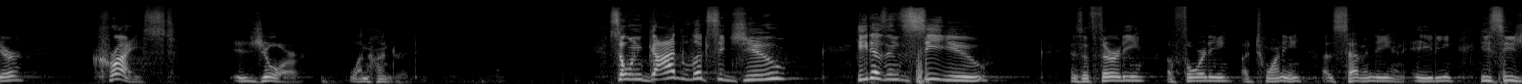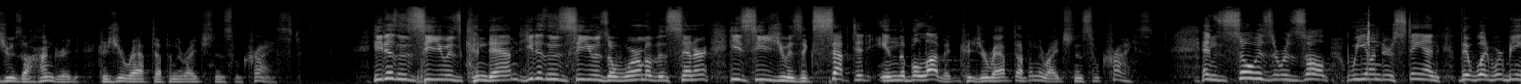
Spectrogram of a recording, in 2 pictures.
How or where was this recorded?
large echoing room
